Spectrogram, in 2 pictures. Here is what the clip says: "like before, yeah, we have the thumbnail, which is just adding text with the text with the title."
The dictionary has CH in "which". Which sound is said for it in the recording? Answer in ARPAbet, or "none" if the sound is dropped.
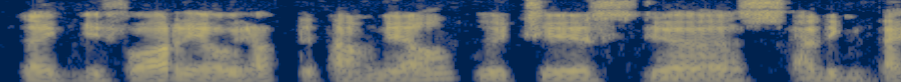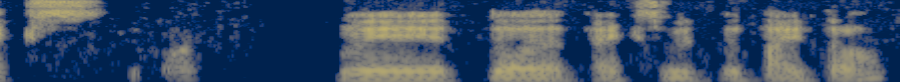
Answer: CH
